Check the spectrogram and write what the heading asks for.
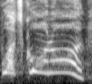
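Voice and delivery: high, anxious question; alarmed question. Retold or imitated. Father bursting in on the mother, high alarmed question. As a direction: burst in demanding answers. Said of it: "I'm like".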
